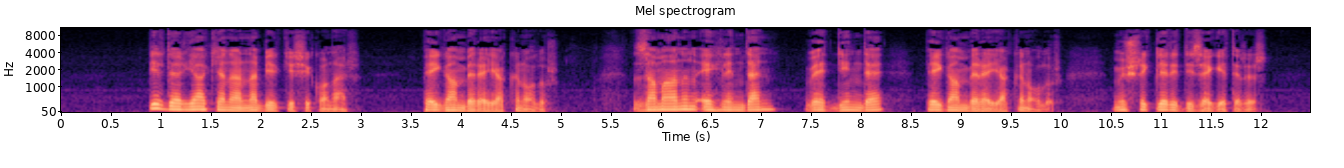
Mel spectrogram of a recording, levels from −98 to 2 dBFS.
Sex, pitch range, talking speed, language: male, 85-115 Hz, 90 wpm, Turkish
